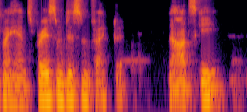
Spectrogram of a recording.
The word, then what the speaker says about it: Natsuki: here's the thing right you can either say it not sookie or natsuki right i just go natsuki right uh but if you're saying natsu it's still two syllables so just say natsuki right you know they're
